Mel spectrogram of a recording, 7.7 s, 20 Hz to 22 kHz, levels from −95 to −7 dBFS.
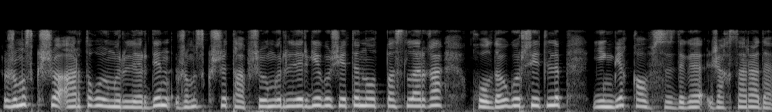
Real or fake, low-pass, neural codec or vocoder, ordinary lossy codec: real; 7.2 kHz; none; none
